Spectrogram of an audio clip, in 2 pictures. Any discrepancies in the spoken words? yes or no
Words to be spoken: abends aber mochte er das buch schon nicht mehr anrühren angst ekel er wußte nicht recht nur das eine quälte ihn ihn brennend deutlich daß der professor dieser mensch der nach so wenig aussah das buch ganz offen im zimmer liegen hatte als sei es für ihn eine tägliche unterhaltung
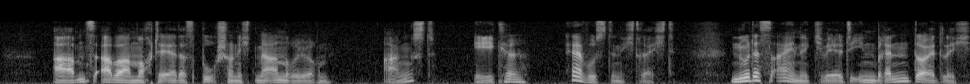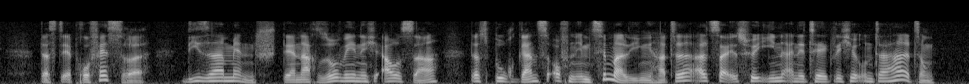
yes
